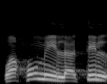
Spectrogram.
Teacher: वाव जब अदा करते हैं आप याद रखें होठों की गोलाई से वाव अदा होता है। वहुमिलतिल अर्दु में हा पर पेश आने की वजह हा भी अदा होगा होठों की गोलाई से, क्योंकि हा पर पेश है, और हा अदा होता है अलग के दरमियान वाले हिस्से से।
